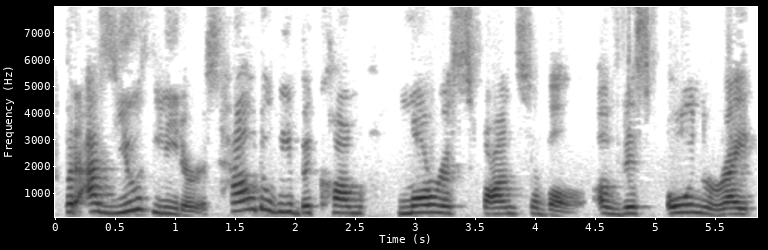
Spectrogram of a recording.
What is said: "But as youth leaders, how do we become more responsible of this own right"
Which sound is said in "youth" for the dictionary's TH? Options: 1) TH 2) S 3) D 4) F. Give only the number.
1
